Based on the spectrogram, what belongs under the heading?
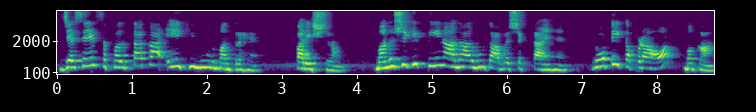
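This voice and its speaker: A woman's voice: high-pitched, low-quality recording. A woman teacher giving a grammar lesson to children, explaining with examples. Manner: addresses children warmly, explains slowly with examples.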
